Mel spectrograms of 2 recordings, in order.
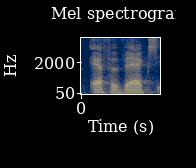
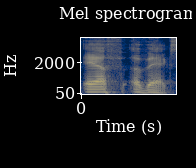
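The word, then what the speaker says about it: f(x): and notice how i pronounce that i pronounced this part right here as f of x it's not f parentheses x and it's not f times x if you over here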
